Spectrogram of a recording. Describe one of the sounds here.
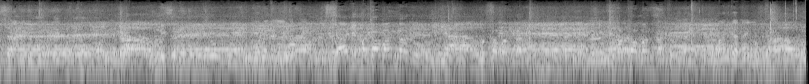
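Men chant loudly together through a loudspeaker in an echoing hall.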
